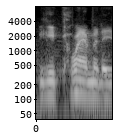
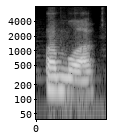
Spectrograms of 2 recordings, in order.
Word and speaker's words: Kamala: I always say Calamity or something like that. Kamala.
